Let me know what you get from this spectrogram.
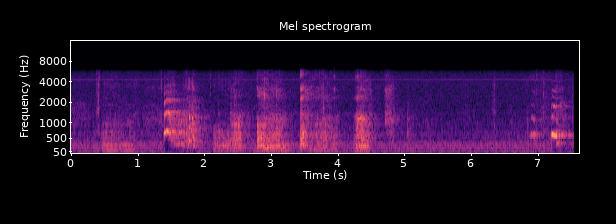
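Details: Puppy giving a series of short, rough growling bursts, about five between roughly one and a half and four and a half seconds, then a quieter pause before one last burst near the end, over a steady low background hum.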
